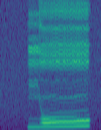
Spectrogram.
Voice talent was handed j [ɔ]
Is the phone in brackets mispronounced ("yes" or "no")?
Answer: no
